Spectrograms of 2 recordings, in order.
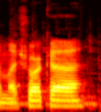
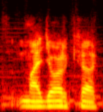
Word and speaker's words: Mallorca: Marash Kumbula just went on a loan to Mallorca. So he can go clubbing. Oh my god, the Argentinian pronunciation. Mallorca, come on. You're not in Europe.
